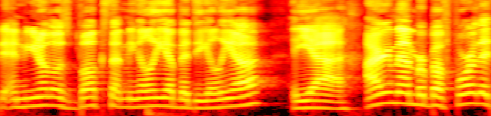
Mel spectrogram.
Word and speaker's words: Amelia Bedelia: books to myself, and I thought it was Amabedilla. Like I was pronouncing it this whole different way, but then I heard it was called Amelia Bedelia, and I was like,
